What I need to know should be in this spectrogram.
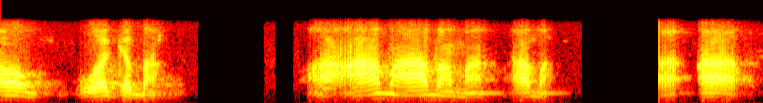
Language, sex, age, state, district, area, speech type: Tamil, male, 60+, Tamil Nadu, Krishnagiri, rural, conversation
